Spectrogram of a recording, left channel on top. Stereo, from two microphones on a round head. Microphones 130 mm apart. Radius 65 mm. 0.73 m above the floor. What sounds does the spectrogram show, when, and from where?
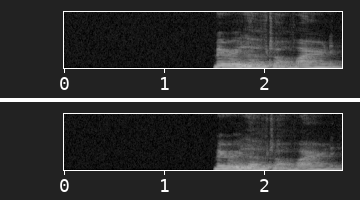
1.5 s a woman speaking: 65° left (ahead or behind), 3.5 m; by 2.7 s 60° left (ahead or behind), 2 m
